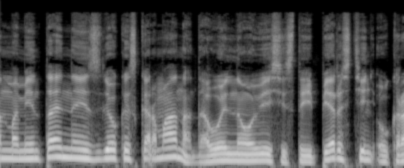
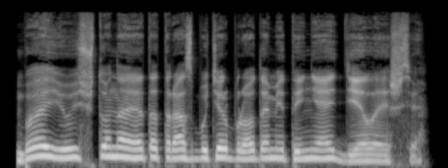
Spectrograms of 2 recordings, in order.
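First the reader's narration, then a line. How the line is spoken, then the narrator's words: Grumbling. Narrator (Russian): проворчал Шичерун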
